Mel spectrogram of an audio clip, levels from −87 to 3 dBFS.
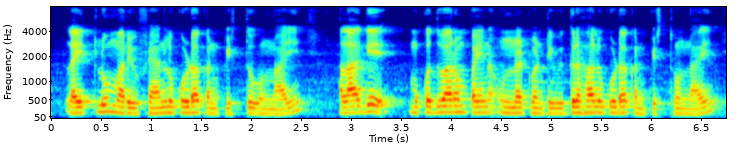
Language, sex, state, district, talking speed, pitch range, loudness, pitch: Telugu, male, Telangana, Hyderabad, 115 wpm, 140-160 Hz, -17 LUFS, 150 Hz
